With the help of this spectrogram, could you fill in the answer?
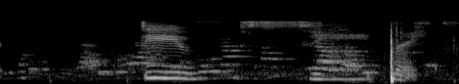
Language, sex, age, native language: Icelandic, female, 9, Icelandic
